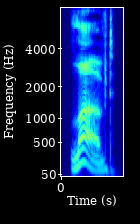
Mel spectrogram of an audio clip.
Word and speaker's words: loved: Cooked with a t sound at the end, loved with a d sound at the end, wanted with a ed sound at the end.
